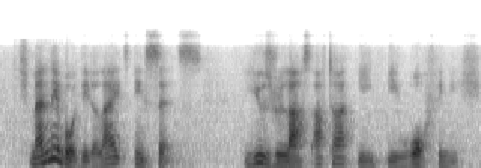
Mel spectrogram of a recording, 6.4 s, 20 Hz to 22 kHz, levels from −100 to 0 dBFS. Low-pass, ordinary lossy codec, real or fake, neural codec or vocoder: 7.2 kHz; Opus, 24 kbps; fake; codec, 16 kHz, 0.2 kbps, FocalCodec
